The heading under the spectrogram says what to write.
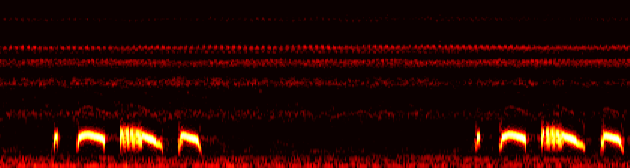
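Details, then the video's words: Spotted dove with a stuttering 'gagap' call, used as a lure to provoke other birds. A soft, low-pitched coo phrase comes twice, separated by about three quiet seconds. Each phrase is a short blip, a curved coo, a longer louder falling coo and a closing curved coo. A steady high tone persists. "Mendengar Suara Tekukur Gagap Ini Burung Lain Pasti Responnya Gacor"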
